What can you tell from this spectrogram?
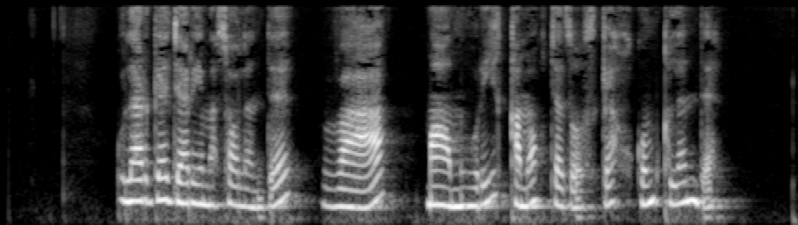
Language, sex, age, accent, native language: Uzbek, female, 19-29, Jizzax, Uzbek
